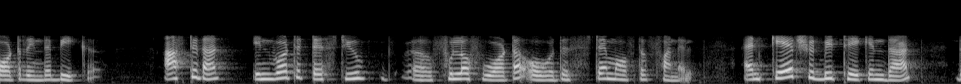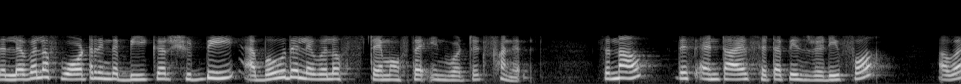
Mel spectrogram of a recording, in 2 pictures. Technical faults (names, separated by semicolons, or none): none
